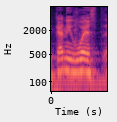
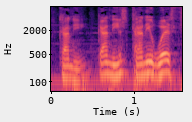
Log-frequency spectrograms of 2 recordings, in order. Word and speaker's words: Kanye West: Caño del Oeste, Kanye West. Qué bueno. ¿Cómo en serio? ¿Cómo? – Kanye West.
